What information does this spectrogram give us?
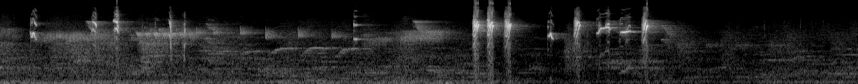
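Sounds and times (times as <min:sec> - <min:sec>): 
Van Hasselt's sunbird chirps and whistles: 0:00.0 - 0:06.8.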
